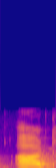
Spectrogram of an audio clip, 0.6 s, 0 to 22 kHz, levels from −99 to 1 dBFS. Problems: constant background noise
